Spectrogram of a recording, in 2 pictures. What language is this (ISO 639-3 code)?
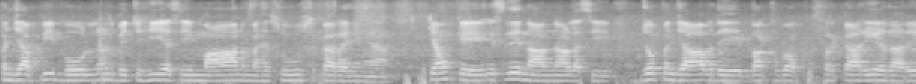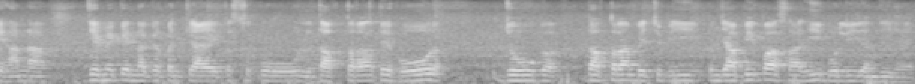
pan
